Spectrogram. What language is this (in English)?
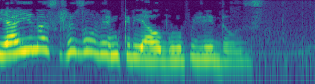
Portuguese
